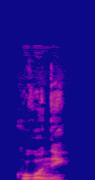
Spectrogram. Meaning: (adjective) crowned; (verb) past participle of couronner
- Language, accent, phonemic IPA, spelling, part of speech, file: French, France, /ku.ʁɔ.ne/, couronné, adjective / verb, LL-Q150 (fra)-couronné.wav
